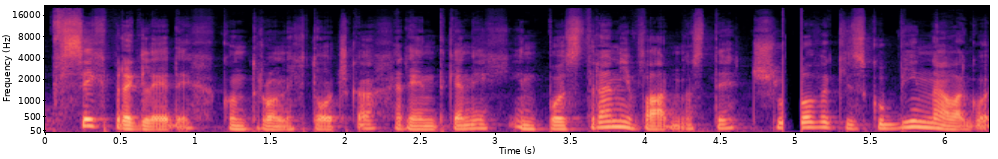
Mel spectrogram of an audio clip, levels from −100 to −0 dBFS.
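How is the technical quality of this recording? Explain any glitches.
The recording has one glitch: a gap at a join of encoded pieces. At 4.92 s the speech drops into silence for about 125 ms, until 5.04 s. The pieces were encoded separately and joined untrimmed. Encoder delay and end padding left silence. Its edges are smeared by the codec. Speech resumes where it stopped.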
